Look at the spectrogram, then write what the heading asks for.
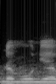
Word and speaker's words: pneumonia: यहाँ पे जो पी लफ्ज़ लिखा हुआ है, ये पी साइलेंट है, इसको हम नमोनिया पढ़ते हैं।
